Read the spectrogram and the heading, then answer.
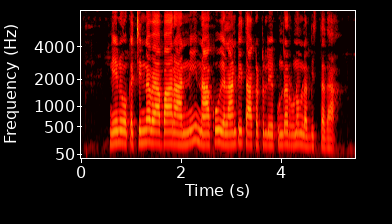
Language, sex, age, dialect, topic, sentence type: Telugu, female, 25-30, Telangana, banking, question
